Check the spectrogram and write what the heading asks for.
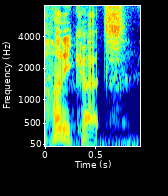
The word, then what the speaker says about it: Hunnicut: Now there's a funny anecdote here about the road Honeycutt, as it's spelled Hunnicut, and their name has two T's.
